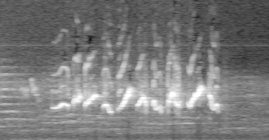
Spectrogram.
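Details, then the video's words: Javan grey-throated white-eye singing, used as a lure for wild birds: one rapid, bright warbling phrase of high looping whistles lasting under two seconds, clean and close. "opior Jawa pasti nyaut pancing dengan Opior Jawa ini"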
